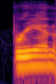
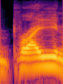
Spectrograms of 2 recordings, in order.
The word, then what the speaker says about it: Brienne: have some lineage with Brienne of Tarth a Brian of Tarth I would say Brant Brienne is I have a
